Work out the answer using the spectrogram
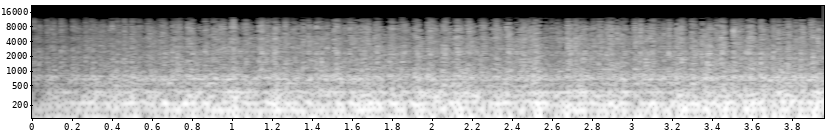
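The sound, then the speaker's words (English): An American gas-guzzler car engine needing a tune-up, spewing soot, runs with a steady, rough, loud rumble that keeps an even drone throughout. “All right, now that is the sound of an American gas guzzler. It sounds that needs a tune-up. Is spewing out soot and carbon emissions.”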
